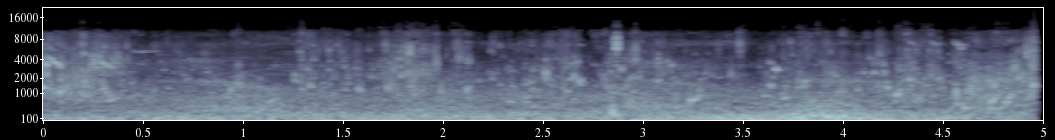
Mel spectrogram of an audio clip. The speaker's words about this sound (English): And after work, swim not, 5 minutes off the bottom of the M3? Absolutely lovely. Check this out. Boats and no traffic.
